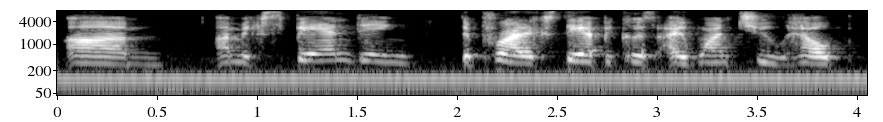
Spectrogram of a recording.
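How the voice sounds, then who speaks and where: A woman in her fifties chats as a podcast guest with a very bright, forward tone. She rambles cheerfully and keeps restarting her sentences, and her voice sits a touch low. The sound comes through like a phone line. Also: flat delivery, normal speed. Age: 50s. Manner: rambling, upbeat, many restarts. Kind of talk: casual chat.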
